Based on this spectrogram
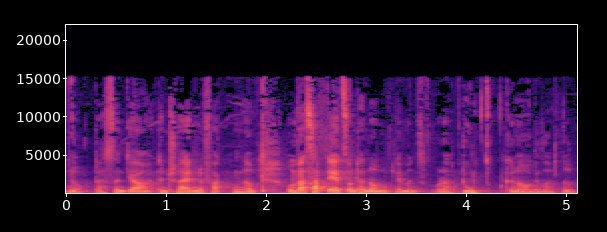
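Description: A woman speaks at a very fast pace with a very deep, low pitch. Background noise is noticeable. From Altmark, Saxony-Anhalt. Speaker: podcast host. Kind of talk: interview. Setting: staff break room at the school.

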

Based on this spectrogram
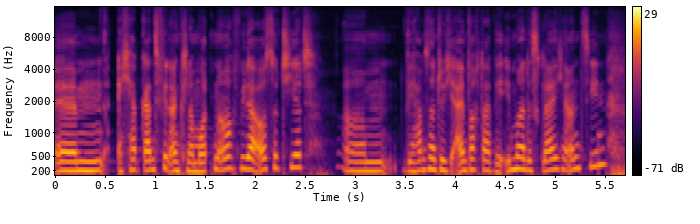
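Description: Her speech races at a very fast pace, with this woman's pitch in the medium range. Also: ordinary pitch variation. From Franconia, Bavaria (near Nuremberg). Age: 30s. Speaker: journeyman butcher on traditional travels. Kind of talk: casual interview.

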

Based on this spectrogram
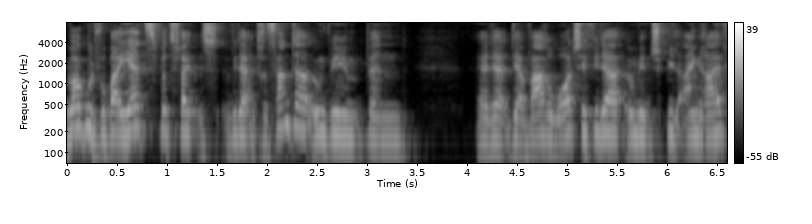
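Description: The man's voice is high in pitch, and his intonation stays fairly even. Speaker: podcast host and streamer. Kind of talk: casual solo talk. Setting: home recording at night.

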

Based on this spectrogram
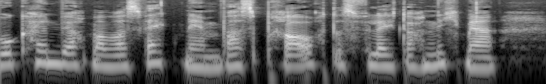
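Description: A woman speaks at a medium pitch with a monotone, flat intonation. The sound is dry and close, with no echo. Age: 20s. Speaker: leadership trainer and coach. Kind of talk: interview. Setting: studio.

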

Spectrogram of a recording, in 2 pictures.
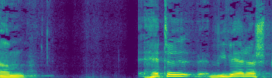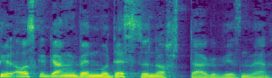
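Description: With very wide pitch swings and a dark, mellow tone, this man talks at a fairly high pitch, leaving long, frequent pauses. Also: moderate pace. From northern Germany, Hannover. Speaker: journalist, podcast guest. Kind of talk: casual chat. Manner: halting, many fillers.

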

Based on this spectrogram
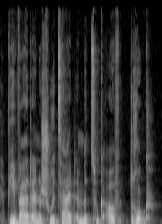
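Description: In a very clean recording with a silent background, a woman with a medium pitch speaks in an animated tone with ordinary pitch variation. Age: 20s. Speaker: podcast host. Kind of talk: casual monologue.

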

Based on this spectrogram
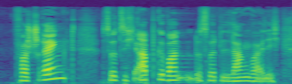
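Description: A woman's dark, mellow tone with a Rhineland accent, dry and close with no echo. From Rhineland, Germany. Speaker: dog trainer and animal psychologist. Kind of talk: podcast interview.

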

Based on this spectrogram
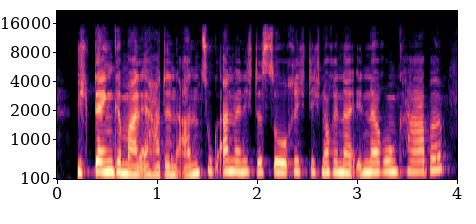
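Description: A woman with a high pitch is heard in a very clean recording with a silent background. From Germany. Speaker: podcast co-host, teacher. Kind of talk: casual chat, personal story.

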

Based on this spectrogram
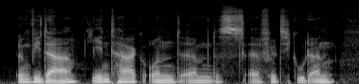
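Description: With a dark, mellow tone, a man speaks at a moderate pace in a fairly low pitch and with fairly even intonation. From Mecklenburg-Western Pomerania, Germany. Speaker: musician. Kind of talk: interview. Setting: video call. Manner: halting, many fillers.

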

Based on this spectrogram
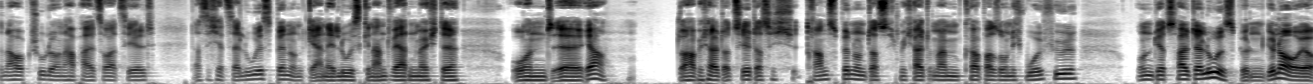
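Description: With fairly even intonation, a man speaks at medium pitch in a normal speaking voice. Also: fairly quick pace, very clean recording, silent background. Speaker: trainee chimney sweep. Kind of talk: interview.

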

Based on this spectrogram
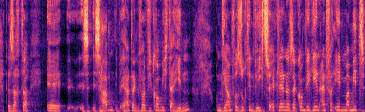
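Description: A man speaks in a high voice at a moderate pace. His pitch varies in an ordinary way, and there is noticeable background noise. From Ruhr area, Duisburg. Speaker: cabaret artist. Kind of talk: live stage interview.

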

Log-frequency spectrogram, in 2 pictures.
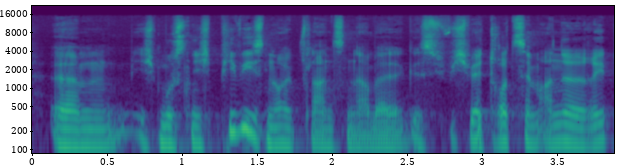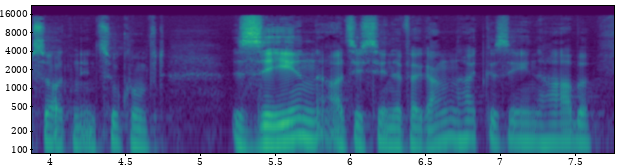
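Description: A man's medium-pitched voice carries a dark, mellow tone and lively intonation. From Rhineland-Palatinate, Rheinhessen (Alzey). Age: 50s. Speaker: wine equipment business owner. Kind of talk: interview. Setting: studio.

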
